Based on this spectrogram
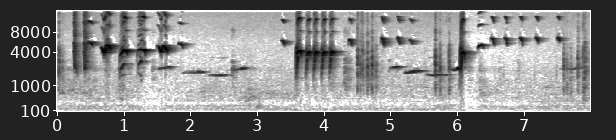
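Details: White-rumped shama lure song, female calling the male; high sharp chipping notes in fast rhythmic runs, interspersed with lower thin whistled slurs, repeated in two main bursts with clicks.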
